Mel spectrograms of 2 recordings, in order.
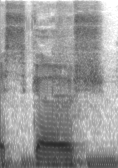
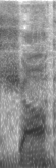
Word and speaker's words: Schoch: is so a lot of people will mispronounce my name they'll say skosh scooch scotch really just anything they'll say anything but shock most the time the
